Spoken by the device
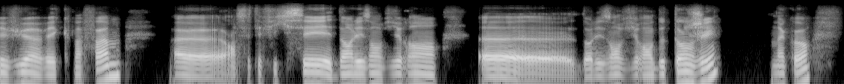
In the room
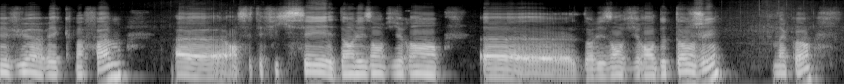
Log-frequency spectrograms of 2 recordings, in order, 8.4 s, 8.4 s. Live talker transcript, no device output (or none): none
